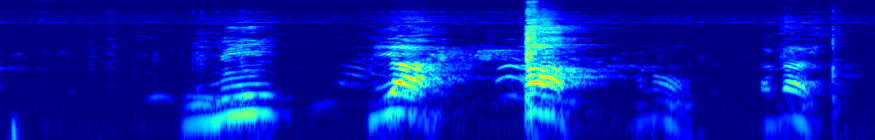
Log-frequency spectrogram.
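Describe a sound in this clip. A man calls out commands loudly outdoors.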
